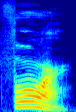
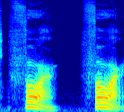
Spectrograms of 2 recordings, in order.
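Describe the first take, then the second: First: For drawn out in full; long, strong for; full-length for. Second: For shorter and lighter; reduced, unemphatic for; weak for. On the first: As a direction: stretch for out, falling at the end. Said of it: "이렇게 읽는 것보다는요". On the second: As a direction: say for lightly, as inside a sentence. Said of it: "보통 이렇게 약하게". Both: Shown as a demonstration.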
